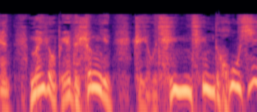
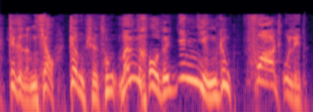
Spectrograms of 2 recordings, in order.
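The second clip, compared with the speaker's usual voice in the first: ordinary delivery, nothing marked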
